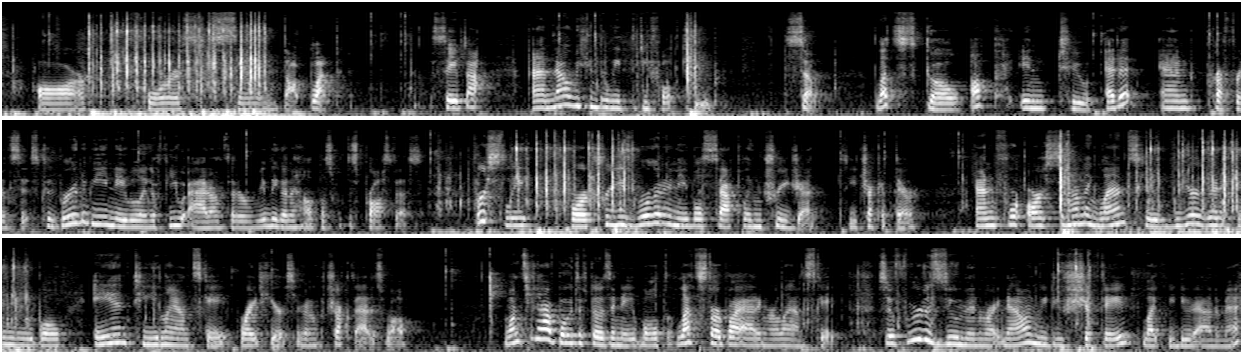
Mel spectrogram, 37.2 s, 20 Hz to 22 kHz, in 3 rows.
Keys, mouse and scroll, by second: 5.1-5.5 middle drag, 5.5 click, 5.8 click, 6.8 Delete, 7.8-10.8 middle drag, 10.8-13.9 drag, 30.0-32.7 middle drag, 32.7-33.5 scroll up 8, 33.7-35.5 middle drag, 35.5 shift+a.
